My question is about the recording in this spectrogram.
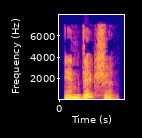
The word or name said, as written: indiction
